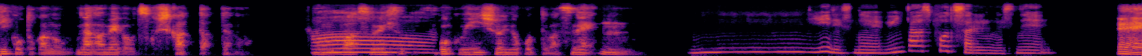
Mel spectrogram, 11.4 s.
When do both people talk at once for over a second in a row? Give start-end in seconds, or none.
3.1-4.4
